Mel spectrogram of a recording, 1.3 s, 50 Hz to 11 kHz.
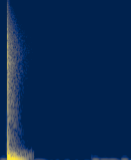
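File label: Smak Kick 4, Alesis SR-18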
